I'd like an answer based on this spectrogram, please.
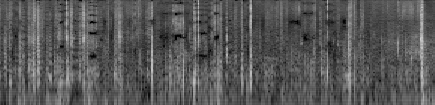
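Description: Handling noise from a car interior: an irregular string of sharp plastic clicks and knocks as dashboard trim and wiring connectors are fitted back in place. One louder click comes near the end.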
